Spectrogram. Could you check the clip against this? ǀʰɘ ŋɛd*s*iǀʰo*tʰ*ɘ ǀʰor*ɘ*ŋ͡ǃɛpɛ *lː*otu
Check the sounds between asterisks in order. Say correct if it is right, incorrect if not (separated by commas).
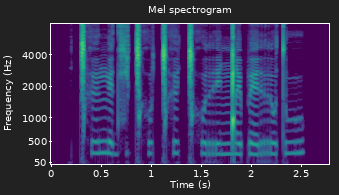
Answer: incorrect, incorrect, incorrect, incorrect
